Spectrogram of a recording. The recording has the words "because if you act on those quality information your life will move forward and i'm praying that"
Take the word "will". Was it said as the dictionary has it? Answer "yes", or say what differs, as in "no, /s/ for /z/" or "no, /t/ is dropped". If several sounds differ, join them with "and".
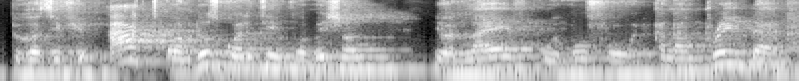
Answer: yes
